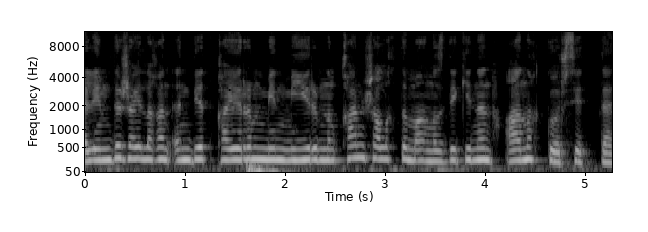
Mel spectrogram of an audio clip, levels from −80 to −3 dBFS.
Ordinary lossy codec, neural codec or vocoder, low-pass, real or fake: none; none; none; real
